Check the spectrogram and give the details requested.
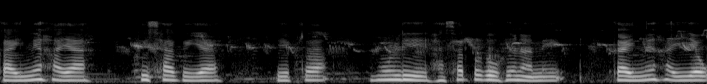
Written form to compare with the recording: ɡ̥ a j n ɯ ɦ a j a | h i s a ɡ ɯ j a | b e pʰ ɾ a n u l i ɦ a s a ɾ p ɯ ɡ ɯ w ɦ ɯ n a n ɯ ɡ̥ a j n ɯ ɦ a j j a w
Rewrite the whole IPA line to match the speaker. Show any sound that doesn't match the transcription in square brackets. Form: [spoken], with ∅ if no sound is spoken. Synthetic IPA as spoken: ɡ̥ a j n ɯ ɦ a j a | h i s a ɡ ɯ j a | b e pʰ ɾ a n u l i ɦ a s a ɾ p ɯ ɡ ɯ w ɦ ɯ n a n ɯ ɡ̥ a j n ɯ ɦ a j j a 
